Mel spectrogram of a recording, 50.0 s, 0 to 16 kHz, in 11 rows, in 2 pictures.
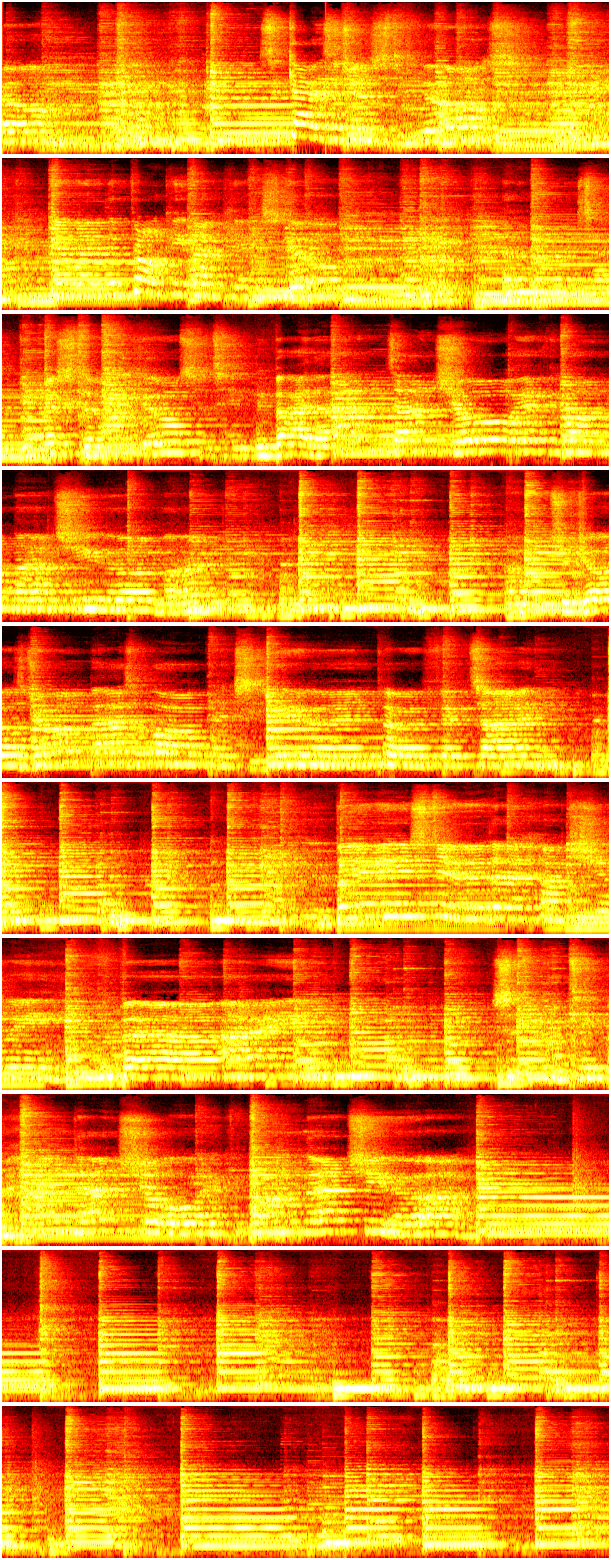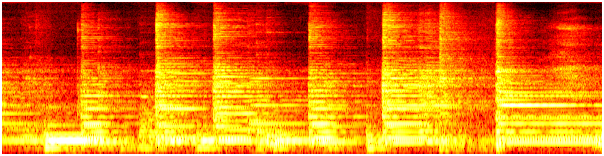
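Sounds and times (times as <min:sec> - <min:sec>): man singing: 0:00.0 - 0:01.2, 0:01.8 - 0:16.2, 0:17.3 - 0:22.5, 0:24.8 - 0:36.1, 0:49.3 - 0:50.0
acoustic guitar strumming: 0:00.0 - 0:50.0.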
